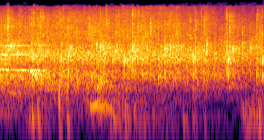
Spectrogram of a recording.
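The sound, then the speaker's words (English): A church audience applauds to welcome the pastor to the pulpit, a dense, steady wash of many hands clapping at an even loudness. “would you give him a great bridge welcome this morning as Pastor Austin brings the word?”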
